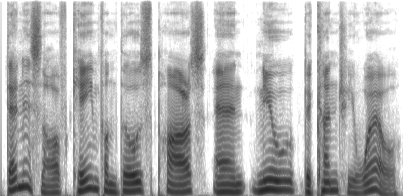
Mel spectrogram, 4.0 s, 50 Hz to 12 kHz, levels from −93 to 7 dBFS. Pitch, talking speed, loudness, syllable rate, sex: 140 Hz, 150 wpm, -16 LUFS, 3.8 syllables/s, male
